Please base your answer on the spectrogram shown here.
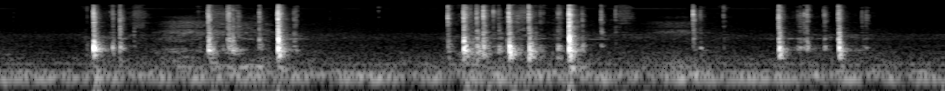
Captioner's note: keyboard clacking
